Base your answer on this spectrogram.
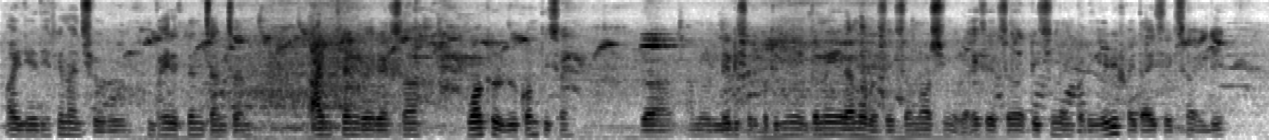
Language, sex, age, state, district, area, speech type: Nepali, male, 30-45, West Bengal, Jalpaiguri, rural, spontaneous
